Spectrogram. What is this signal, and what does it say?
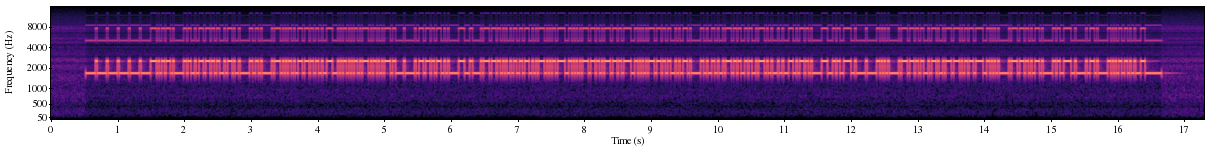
RTTY (45.45 baud, 850 Hz shift), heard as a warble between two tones, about 2100 Hz centre. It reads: LA CHIESA POSSEDEVA NOVE FINESTRE E TRE CAPPELLE, OLTRE CHE TRE ALTARI.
